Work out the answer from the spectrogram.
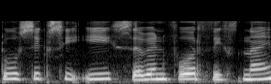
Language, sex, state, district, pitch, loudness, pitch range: Hindi, female, Delhi, New Delhi, 245 Hz, -14 LUFS, 230-255 Hz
